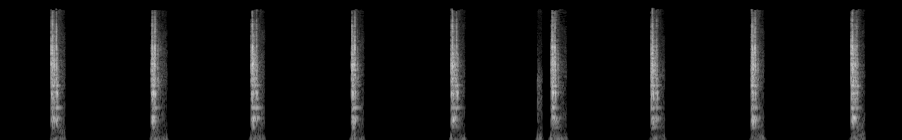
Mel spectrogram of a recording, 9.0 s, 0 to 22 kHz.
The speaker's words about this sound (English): The seconds of life are ticking by as we begin a new year, aren't they? I have a beautiful mantle clock, laminated in black and gold, purchased by my granddad in 1918, the year my dad was born.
